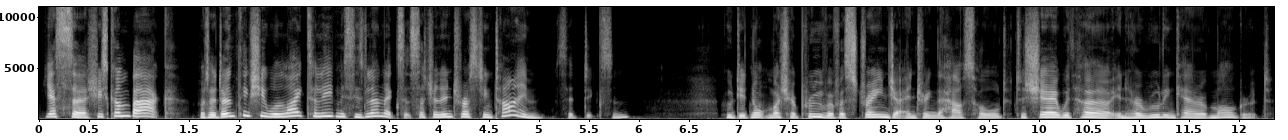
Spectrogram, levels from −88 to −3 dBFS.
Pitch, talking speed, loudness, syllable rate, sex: 225 Hz, 215 wpm, -17 LUFS, 5.6 syllables/s, female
